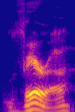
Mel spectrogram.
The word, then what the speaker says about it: Wera: Anyway, this is a German tool company, Vera. I guess they pronounce it. I would say Wera, but because I'm American.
